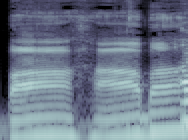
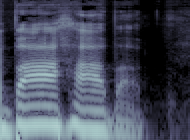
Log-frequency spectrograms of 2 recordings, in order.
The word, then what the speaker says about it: Bar Harbor: Isn't that pronounced Bahaba? – Oh, yeah, Bahaba.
